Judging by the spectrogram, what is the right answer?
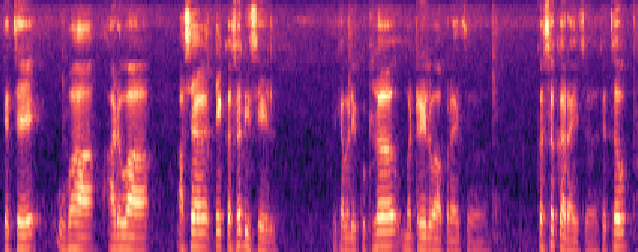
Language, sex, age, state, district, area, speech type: Marathi, male, 60+, Maharashtra, Thane, urban, spontaneous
